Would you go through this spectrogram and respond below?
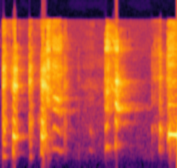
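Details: A baby gives several short, sharp, voiced cough bursts in quick groups with brief pauses, prompted to do a "baby cough"; the cough is described as bad.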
